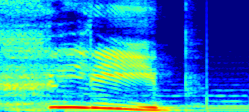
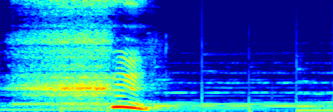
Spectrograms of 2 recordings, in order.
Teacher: х голосний чи приголосний є у нас перешкода у ротику так язичок створює перешкоду повітрю Отже звук х приголосний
